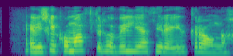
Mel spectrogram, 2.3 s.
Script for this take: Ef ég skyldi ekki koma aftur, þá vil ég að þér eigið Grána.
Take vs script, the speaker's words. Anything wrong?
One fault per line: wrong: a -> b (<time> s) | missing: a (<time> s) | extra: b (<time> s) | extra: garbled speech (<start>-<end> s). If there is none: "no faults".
missing: skyldi (0.5 s)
